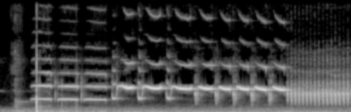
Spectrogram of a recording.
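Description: Waterslager canary: long, pure, flute-like held notes, then a string of repeated liquid notes, ending in a fast, bubbling roll.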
